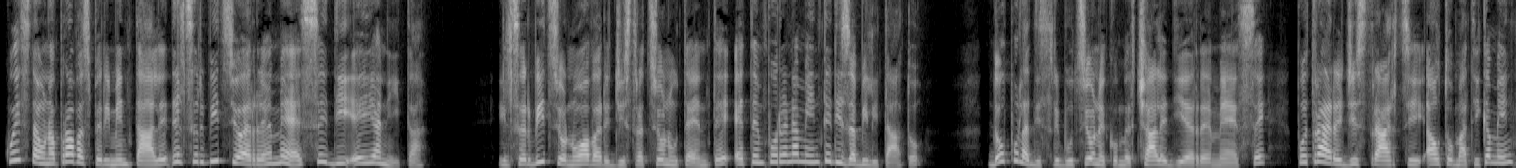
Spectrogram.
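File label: Italian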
